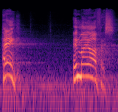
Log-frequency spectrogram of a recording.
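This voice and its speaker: A man's voice: very high voice, animated, slow, crowd noise, exaggerated voice. An actor playing a stern, exasperated male police captain who gives blunt, profane orders. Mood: commanding.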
